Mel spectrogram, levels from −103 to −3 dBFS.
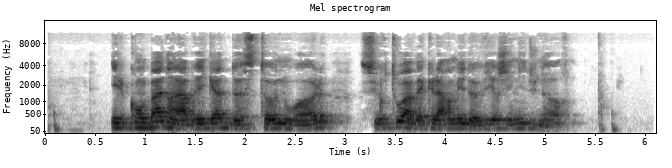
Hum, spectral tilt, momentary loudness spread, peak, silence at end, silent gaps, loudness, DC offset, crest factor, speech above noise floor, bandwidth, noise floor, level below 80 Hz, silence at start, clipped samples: none; -5 dB/octave; 12 LU; -2 dBFS; 0.4 s; none; -17 LUFS; under 0.1%; 16 dB; 44 dB; 11.5 kHz; -61 dBFS; -56 dBFS; 0.1 s; under 0.1%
